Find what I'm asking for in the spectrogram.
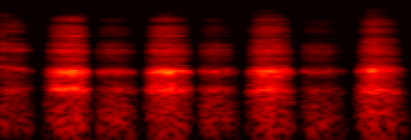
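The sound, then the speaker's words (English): A person imitates a big dog by panting in a quick, even run of about eight breathy huffs, soft and rhythmic with brief gaps between them. “Now, I want you to pant like you're a big dog.”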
